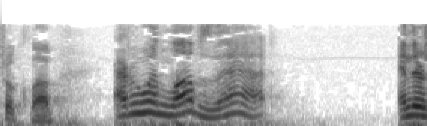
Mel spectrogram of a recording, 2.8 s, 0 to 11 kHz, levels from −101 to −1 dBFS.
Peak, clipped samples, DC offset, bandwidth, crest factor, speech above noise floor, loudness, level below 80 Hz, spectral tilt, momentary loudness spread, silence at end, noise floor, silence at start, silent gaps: -8 dBFS; under 0.1%; under 0.1%; 6.2 kHz; 18 dB; 49 dB; -26 LUFS; -48 dBFS; -6.5 dB/octave; 16 LU; 0 s; -74 dBFS; 0 s; none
